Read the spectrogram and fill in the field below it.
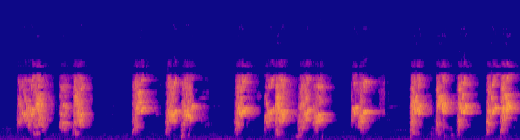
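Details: Javan myna screeching and calling: loud raspy squawks, often in pairs, repeated steadily with brief pauses between groups.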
